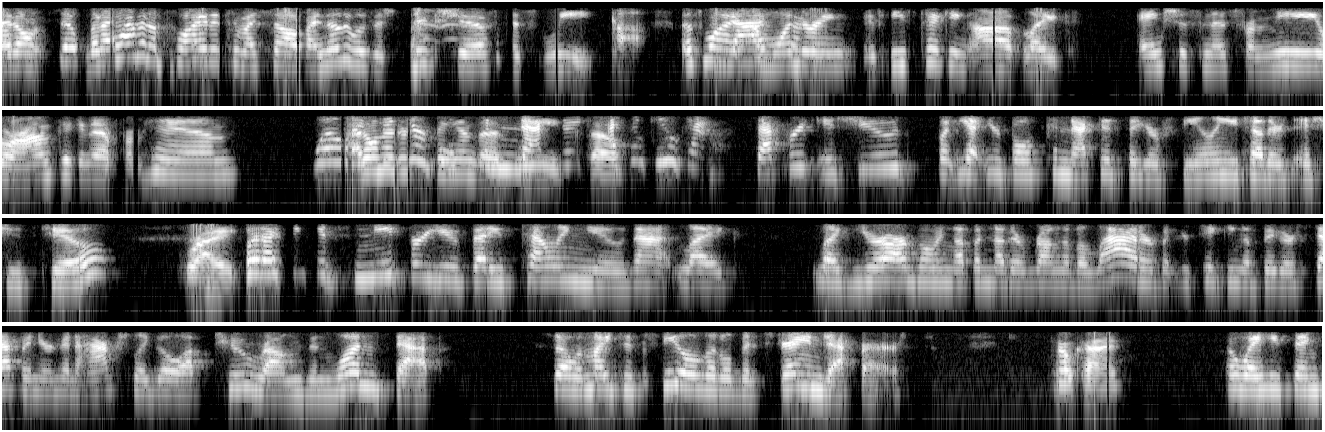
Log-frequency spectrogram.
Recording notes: open up the lines for listeners to call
